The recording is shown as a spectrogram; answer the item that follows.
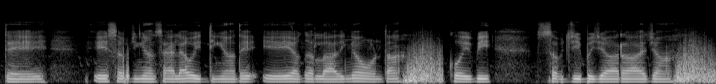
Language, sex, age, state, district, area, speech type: Dogri, male, 30-45, Jammu and Kashmir, Udhampur, rural, spontaneous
